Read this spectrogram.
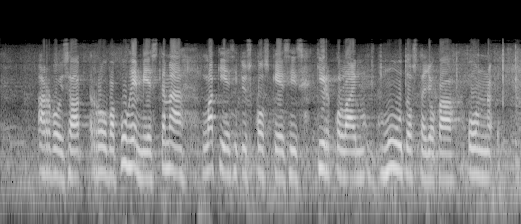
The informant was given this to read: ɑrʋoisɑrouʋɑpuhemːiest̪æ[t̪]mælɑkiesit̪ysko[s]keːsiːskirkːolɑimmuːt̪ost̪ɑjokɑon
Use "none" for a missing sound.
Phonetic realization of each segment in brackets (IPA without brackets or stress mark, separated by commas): none, s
